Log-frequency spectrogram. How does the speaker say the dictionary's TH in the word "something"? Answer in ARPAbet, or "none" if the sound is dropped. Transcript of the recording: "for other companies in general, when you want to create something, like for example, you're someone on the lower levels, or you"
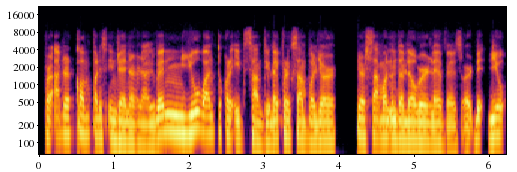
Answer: T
